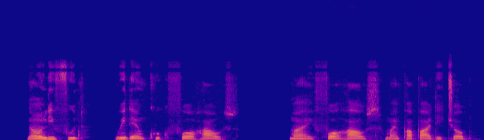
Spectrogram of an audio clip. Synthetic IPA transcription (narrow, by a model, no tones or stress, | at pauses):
naõnlifud | wedɛ̃mkʰukfɔɦaws | majfɔɦawsmʔajpapadet͡ʃɔb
